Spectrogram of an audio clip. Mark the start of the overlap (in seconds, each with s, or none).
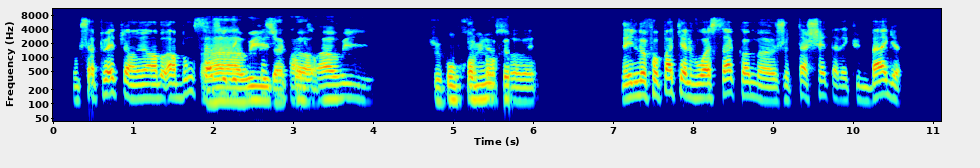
1.9 s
